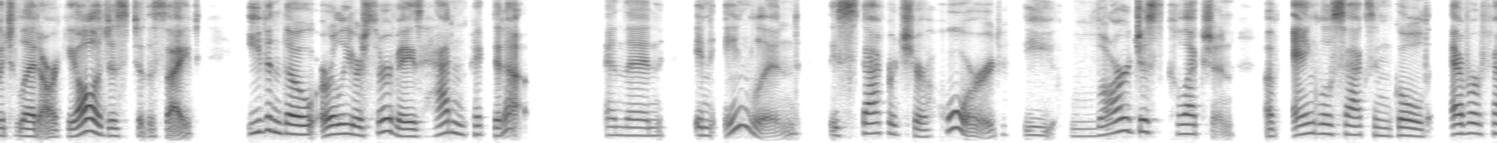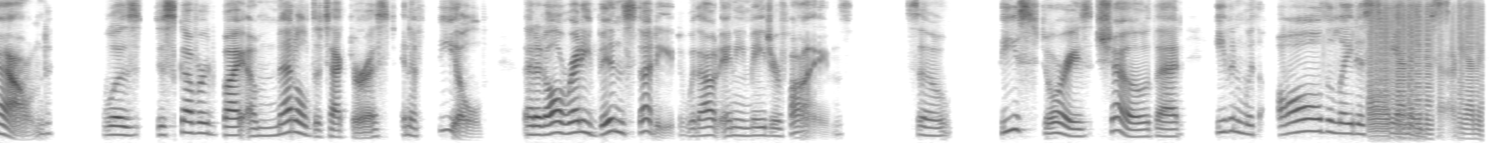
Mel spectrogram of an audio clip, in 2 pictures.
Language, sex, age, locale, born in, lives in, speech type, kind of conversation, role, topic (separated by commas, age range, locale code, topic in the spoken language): English, female, 35-39, en-US, United States, United States, read, expert-assistant, expert, What new discoveries or technologies could change how we study ancient human societies?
